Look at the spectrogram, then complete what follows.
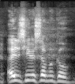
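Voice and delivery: ordinary delivery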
